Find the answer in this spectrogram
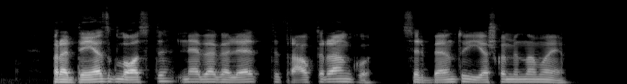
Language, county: Lithuanian, Vilnius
